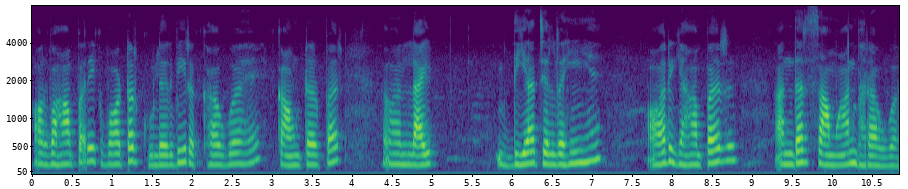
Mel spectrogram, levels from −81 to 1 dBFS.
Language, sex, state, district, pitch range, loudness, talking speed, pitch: Hindi, female, Bihar, Gopalganj, 180-215 Hz, -19 LUFS, 145 wpm, 190 Hz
